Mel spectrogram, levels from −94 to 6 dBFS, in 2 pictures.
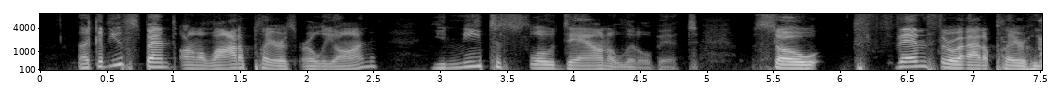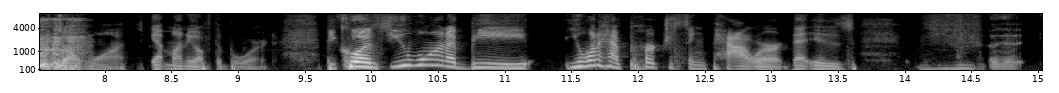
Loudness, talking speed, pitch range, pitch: -25 LUFS, 190 wpm, 120-175 Hz, 135 Hz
